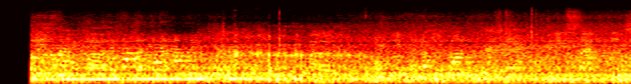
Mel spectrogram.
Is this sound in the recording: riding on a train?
yes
